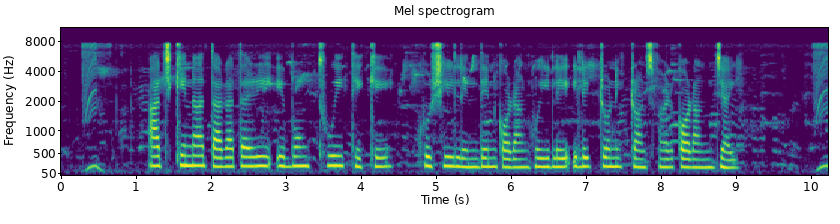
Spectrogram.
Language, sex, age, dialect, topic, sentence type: Bengali, female, 18-24, Rajbangshi, banking, statement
